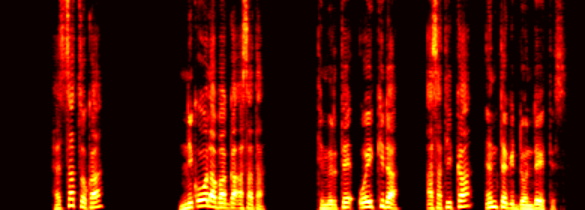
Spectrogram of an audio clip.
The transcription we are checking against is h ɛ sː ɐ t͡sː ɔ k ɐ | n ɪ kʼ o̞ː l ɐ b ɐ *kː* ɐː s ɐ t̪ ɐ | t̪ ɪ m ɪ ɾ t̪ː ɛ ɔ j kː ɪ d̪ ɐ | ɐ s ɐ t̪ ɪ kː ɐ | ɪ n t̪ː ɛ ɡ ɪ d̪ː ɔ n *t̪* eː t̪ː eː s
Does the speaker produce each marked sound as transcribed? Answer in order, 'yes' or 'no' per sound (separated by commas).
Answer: no, no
